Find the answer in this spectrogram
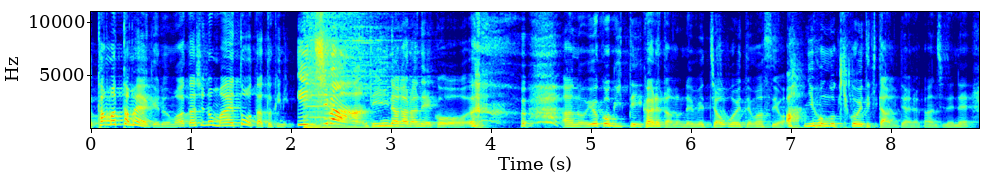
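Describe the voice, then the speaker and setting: A woman's voice: mid-range voice, a bit bright, reverberant. A woman with a Kansai accent, hosting a chatty, rambling live-stream talk as a musical singer. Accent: Kansai Japanese.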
